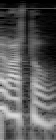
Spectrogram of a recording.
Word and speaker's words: Bastow: Vamos con Tommy Baslow. O Bastow. No lo veo bien. – Mira, se escribe Bastow.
